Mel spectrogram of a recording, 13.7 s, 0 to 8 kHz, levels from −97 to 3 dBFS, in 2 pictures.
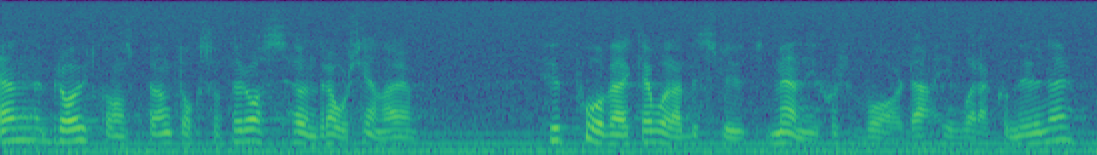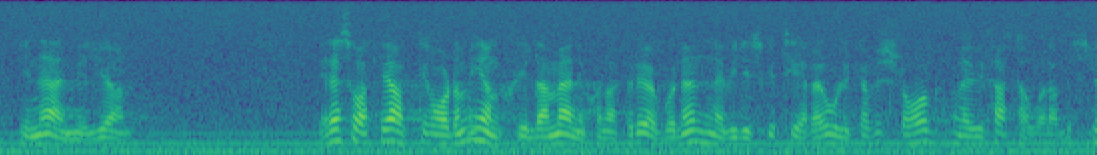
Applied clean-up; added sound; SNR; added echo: none; none; none; none.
